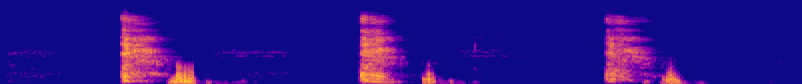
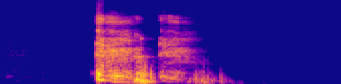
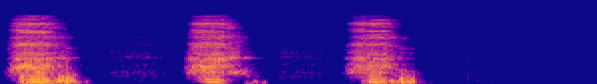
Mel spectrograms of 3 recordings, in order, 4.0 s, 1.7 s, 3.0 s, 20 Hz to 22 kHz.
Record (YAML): three_cough_length: 4.0 s
three_cough_amplitude: 31238
three_cough_signal_mean_std_ratio: 0.33
cough_length: 1.7 s
cough_amplitude: 32768
cough_signal_mean_std_ratio: 0.37
exhalation_length: 3.0 s
exhalation_amplitude: 20782
exhalation_signal_mean_std_ratio: 0.45
survey_phase: beta (2021-08-13 to 2022-03-07)
age: 18-44
gender: Male
wearing_mask: 'No'
symptom_cough_any: true
symptom_runny_or_blocked_nose: true
symptom_onset: 3 days
smoker_status: Never smoked
respiratory_condition_asthma: false
respiratory_condition_other: false
recruitment_source: Test and Trace
submission_delay: 1 day
covid_test_result: Positive
covid_test_method: ePCR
